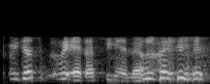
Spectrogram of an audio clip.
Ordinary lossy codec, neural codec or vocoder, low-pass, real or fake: none; codec, 44.1 kHz, 2.6 kbps, DAC; 3.6 kHz; fake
